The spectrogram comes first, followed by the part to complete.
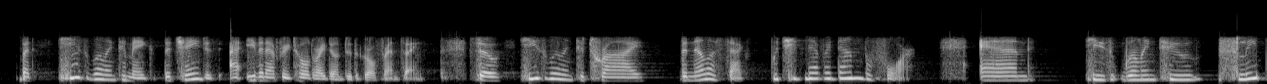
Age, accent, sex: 50-69, American, female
